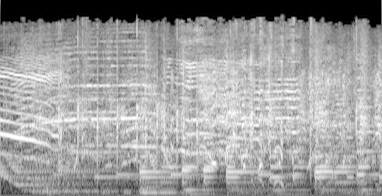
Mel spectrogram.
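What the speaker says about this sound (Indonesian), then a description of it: "Tepuk tangan untuk Ustadz Maulana." A television talk-show studio audience cheers and claps as a guest is welcomed, the crowd noise loud and mixed with bright music playing throughout.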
